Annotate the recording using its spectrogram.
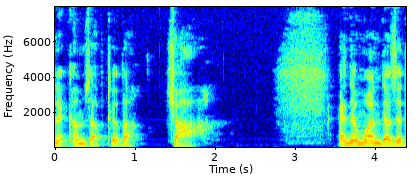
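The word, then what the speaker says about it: kṣa: The Naropa system of 6 yogas, one puts the syllable cha, cha, K-S-H-A, but in Sanskrit they can put these sounds together quite easily. Like in English we put together K-N-I-F-E and it still comes out sounding okay. Cha, and in the navel the syllable ah.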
